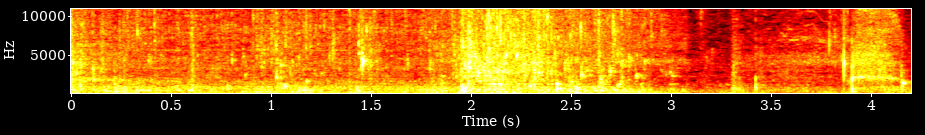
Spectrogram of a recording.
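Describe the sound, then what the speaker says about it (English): Water from a tap rinsing cleaner off a saw blade and its teeth, a close steady splashing flow that shifts as the blade moves under it, briefly quieter near the end. "then it's just a matter of rinsing it off"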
